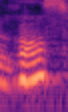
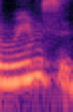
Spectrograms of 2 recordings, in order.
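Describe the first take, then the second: First: The name is said with a French pronunciation. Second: The name is said with an anglicized pronunciation. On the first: This is how the locals say it. The speaker calls it right. "So we say Reims" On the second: This is how outsiders say it. The speaker calls it wrong. "we do not say Reims"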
